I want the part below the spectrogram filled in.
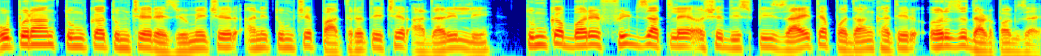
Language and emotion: Goan Konkani, neutral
